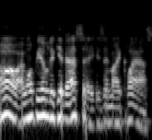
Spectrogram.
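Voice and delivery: ordinary delivery

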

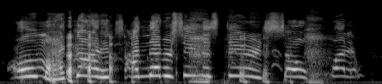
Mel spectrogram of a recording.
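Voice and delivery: fake excitement, very high-pitched and drawn out. Retelling watching a video beside a housemate, the speaker recalls pretending: faking excitement. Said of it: "I was like faking all this excitement".

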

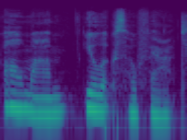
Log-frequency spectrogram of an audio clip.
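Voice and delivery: put-on drawn-out, sweet, adoring little girl voice. Retelling what a three-year-old daughter said about a coat: imitating Jasmine, adoring. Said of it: "with just adoration in her eyes".

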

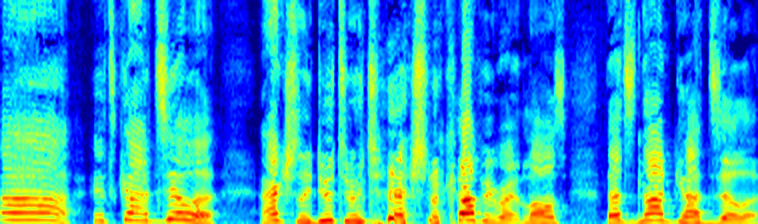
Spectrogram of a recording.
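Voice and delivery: high, loud, panicked yell.

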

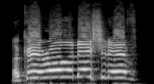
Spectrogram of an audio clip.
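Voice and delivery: loud high-pitched yelling. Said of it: "like, yelling".

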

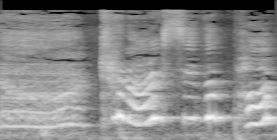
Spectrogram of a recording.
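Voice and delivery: very high, loud, gushing, eager, excited voice. Recounting a woman coming in to see the puck, acting out her loud enthusiasm. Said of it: "she's loud, and she's so enthusiastic".

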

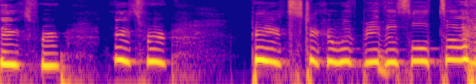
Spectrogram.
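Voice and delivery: fake tearful crying in a very high, weepy voice. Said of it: "Right when you start crying".

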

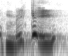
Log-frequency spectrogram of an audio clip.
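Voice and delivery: very loud, silly, goofy cartoon-dog voice. Told he does a good Goofy impression, the speaker does a Goofy voice. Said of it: "[name] does a pretty good Goofy impersonation".

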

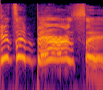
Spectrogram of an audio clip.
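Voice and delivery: put-on high-pitched, embarrassed kid voice. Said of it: "He's like".

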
